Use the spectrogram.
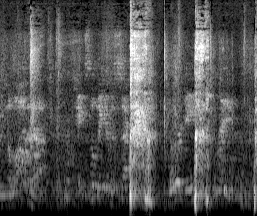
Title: Coughing and makin noises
